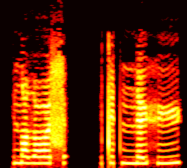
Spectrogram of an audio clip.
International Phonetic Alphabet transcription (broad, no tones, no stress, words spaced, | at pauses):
neðˤœs | tetnːɛy̯ hy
